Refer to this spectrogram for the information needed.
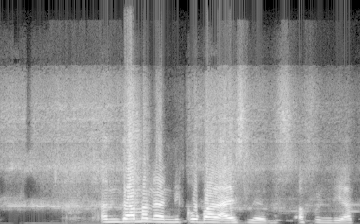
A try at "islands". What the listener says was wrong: Islands, S is silent, okay? Islands नहीं बोलते. Islands is, you pronounce it as Island, नहीं. Island only. S is silent, okay? देखो, आइसलैंड अगर आप बोलो तो वो ICE हो जाएगा.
